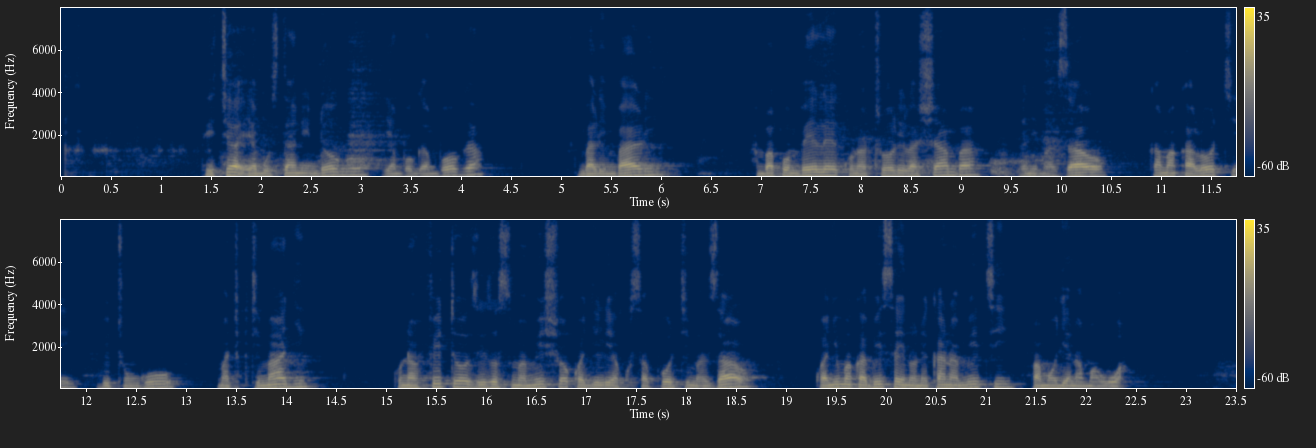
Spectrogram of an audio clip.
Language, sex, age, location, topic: Swahili, male, 25-35, Dar es Salaam, agriculture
